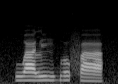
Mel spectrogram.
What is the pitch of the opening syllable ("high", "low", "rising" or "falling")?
low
